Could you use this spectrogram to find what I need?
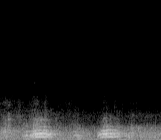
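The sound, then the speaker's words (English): Husky sled dogs bark out on the ice, giving two short, mid-pitched barks with a brief pause between them. “I'll never make it. On, King! On, you husky!”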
